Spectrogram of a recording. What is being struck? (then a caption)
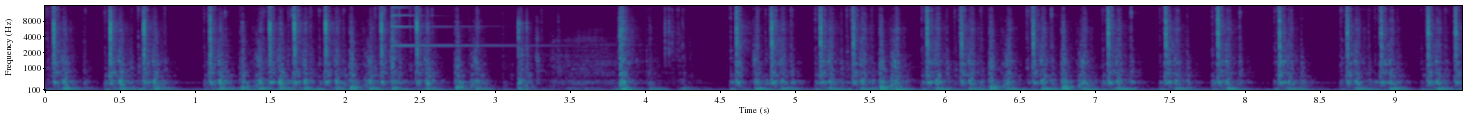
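Metal manual typewriter keys. A Remington Super Riter metal manual typewriter is typed on with fingertips, giving a steady run of sharp, bright key strikes with low thumps beneath. The typing briefly eases into a quieter stretch with faint high tones around the middle, pauses for a moment, then resumes its rapid clatter to the end.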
